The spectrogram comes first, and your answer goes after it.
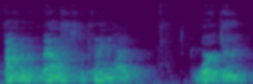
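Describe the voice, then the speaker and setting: A man's voice: medium pitch, measured pace. A young man chatting casually with his wife while eating, laid-back and slangy. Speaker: vlog co-host. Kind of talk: casual chat over a meal. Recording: very echoey room, faint noise.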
